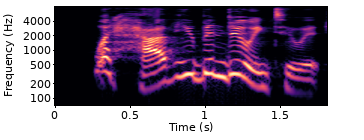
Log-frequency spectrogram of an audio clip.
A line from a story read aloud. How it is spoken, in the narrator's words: she exclaimed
